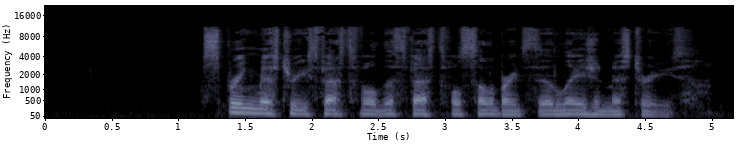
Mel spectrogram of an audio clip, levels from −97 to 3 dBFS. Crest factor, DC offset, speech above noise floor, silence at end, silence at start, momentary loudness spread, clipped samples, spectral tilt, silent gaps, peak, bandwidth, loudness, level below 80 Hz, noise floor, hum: 18 dB; under 0.1%; over 41 dB; 0.25 s; 1.2 s; 11 LU; under 0.1%; -4 dB/octave; none; -32 dBFS; 11.5 kHz; -48 LUFS; -68 dBFS; under -90 dBFS; none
